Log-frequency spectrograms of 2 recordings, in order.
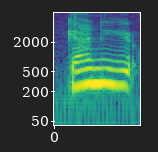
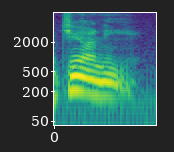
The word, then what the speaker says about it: Ganni: Ganni or Gianni or Gianni? No, there's no I. Ganni.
